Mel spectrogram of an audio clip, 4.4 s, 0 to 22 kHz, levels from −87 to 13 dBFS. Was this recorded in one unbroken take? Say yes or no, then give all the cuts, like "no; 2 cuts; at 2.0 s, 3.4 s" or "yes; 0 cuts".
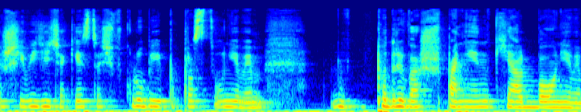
yes; 0 cuts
